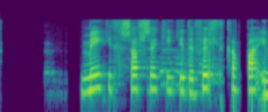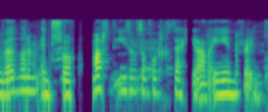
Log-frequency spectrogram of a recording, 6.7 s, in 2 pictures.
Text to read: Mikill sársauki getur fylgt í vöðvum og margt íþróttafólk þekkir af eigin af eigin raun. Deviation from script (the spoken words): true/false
true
